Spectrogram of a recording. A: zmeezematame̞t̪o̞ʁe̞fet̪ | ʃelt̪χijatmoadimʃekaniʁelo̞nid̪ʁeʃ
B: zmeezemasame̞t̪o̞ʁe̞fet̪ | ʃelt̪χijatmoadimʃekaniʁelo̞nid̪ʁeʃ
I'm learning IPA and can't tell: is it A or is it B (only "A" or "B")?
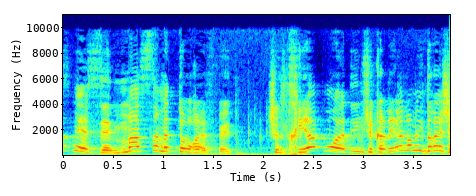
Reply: B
